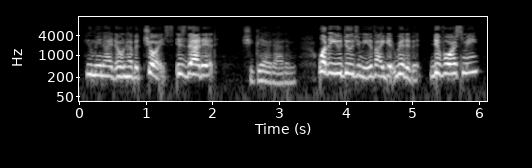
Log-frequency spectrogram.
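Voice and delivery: furious wife yelling; angry shouting. Acted. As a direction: throw it in his face.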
